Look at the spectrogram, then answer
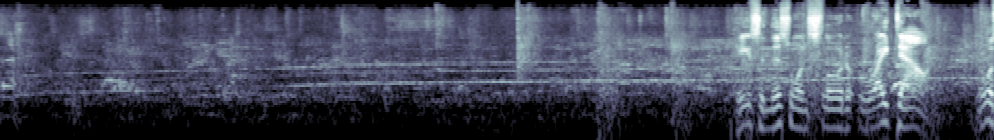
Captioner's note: crowd chatter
